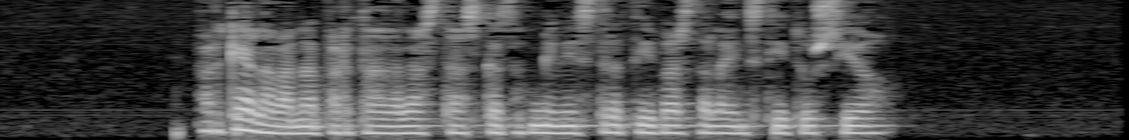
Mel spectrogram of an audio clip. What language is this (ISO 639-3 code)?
cat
